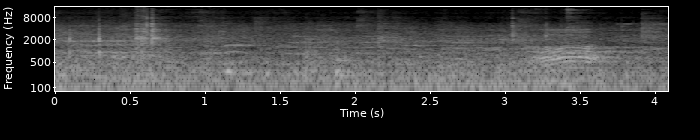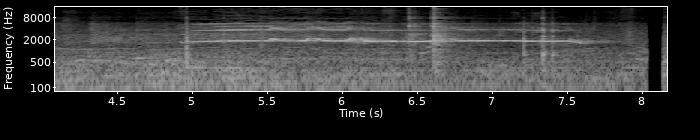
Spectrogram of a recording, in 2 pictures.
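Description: A metal spoon scrapes and clinks against a ceramic dish.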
